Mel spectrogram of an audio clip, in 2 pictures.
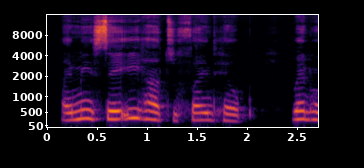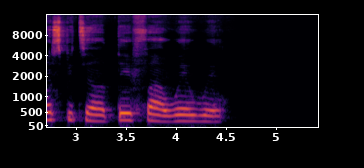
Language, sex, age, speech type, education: Nigerian Pidgin, female, 15-29, spontaneous, secondary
